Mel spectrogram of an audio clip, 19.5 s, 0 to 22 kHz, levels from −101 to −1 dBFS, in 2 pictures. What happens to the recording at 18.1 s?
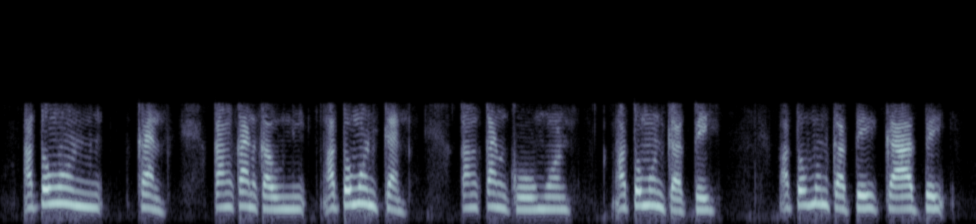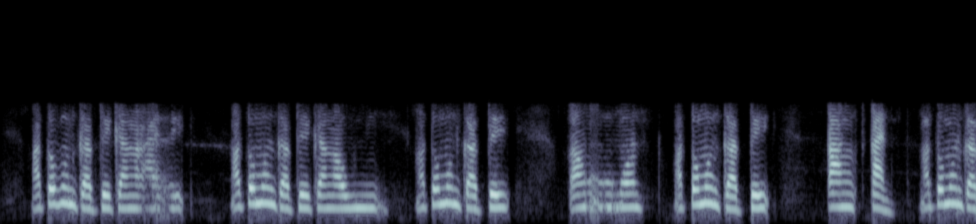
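Nothing new at 18.1 s, just the G.729 codec damage running throughout: speech rebuilt from a vocal-tract model and sparse pulses, cut above 4 kHz, plainly rough and synthetic.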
